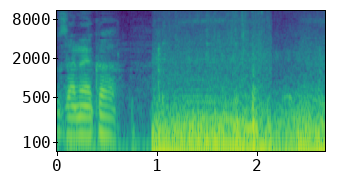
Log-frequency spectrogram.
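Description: A car engine rumbles low.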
